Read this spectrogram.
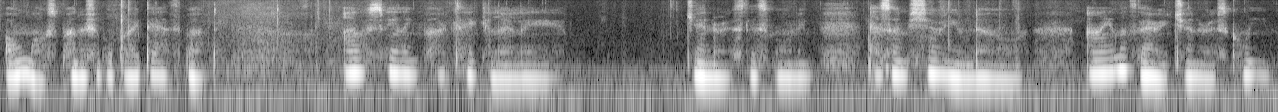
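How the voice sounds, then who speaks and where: A woman as a slow, whispery, imperious Evil Queen. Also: on the low side, slight background noise, lightly acted, poor audio. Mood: haughty, self-satisfied. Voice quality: soft, breathy, near-whispered. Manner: deliberate, haughty, formal phrasing. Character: imperious, fussy, vain Evil Queen, darkly comic. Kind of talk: soft-spoken humorous ASMR roleplay. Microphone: close ASMR microphone.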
